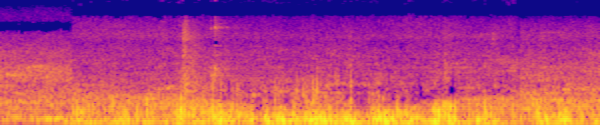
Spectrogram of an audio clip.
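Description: Wind buffeting a phone microphone: a loud, uneven low rumble.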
